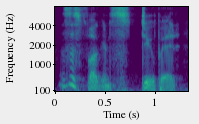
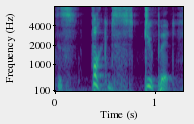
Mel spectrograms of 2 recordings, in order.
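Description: First: Whispered grumble; muttered whisper. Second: Whispered grumble again; muttered whisper. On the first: Grumbling about being sent inside, whispered. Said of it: "And I'm like". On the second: Grumbling at the sponsor's plan, whispered. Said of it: "I'm like". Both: Retold or imitated. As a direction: mutter it under your breath.

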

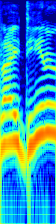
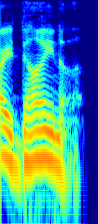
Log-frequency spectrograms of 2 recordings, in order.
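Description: First: [name] with "dee" in the middle; eye-DEE-na pronunciation. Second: [name] with "dye" in the middle; eye-DYE-na pronunciation. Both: Shown as a demonstration. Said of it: "Is it [name] or [name]?".

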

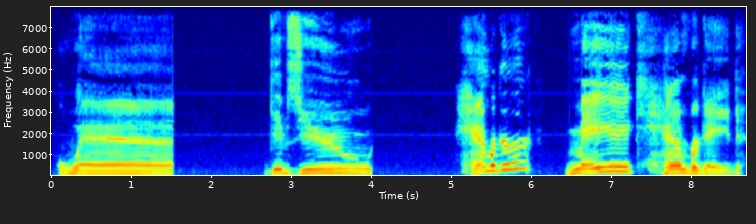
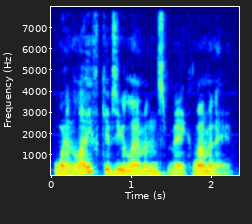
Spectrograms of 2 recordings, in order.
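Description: First: High, slow, silly announcing voice; drawn-out goofy proclamation. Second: Said in the usual way. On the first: Pretend. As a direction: stretch it out like a mock proverb. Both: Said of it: "Can you make a new one for me?".

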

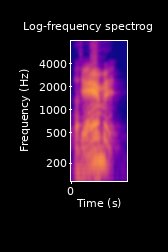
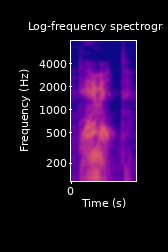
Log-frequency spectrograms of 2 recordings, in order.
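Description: First: Loud, high burst of frustration; exasperated outburst. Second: Said in the usual way. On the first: Real, not acted. Host caught slipping into the accent, loud exasperated outburst. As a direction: blurt it out much louder, half laughing.

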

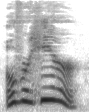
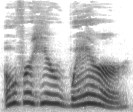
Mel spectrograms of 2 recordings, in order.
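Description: First: High, louder call; calling back. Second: Slow, higher-pitched confused question; puzzled asking. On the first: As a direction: call out so friends can find you. Someone answers, calling in the dark. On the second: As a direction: ask it slowly, totally lost. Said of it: "Trix asked". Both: A narrator's reading.

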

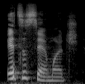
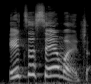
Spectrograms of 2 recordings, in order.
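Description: First: Said in the usual way. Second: Much higher, disbelieving repeat; high incredulous. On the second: Real, not acted. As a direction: squeak it in disbelief.

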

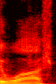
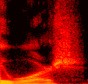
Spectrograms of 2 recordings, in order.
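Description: First: Said in the usual way. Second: Warsh with an R before the SH; added R. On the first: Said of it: "I do say wash". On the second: Shown as a demonstration. Explaining an East Coast habit, warsh with added R. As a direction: say "warsh" as "worsh". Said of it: "I don't say warsh".

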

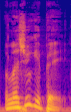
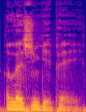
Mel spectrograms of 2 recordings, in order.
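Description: First: "you" lifted and stressed. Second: "unless" punched and falling; stress on unless. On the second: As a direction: lean on "unless". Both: Shown as a demonstration.

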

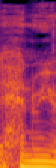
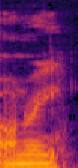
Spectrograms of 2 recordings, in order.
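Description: First: Henry said the English way, HEN-ree; English pronunciation. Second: Henry said the French way, on-REE; French pronunciation. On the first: Asking his co-host about the player's name, English pronunciation of Henry. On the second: Asking his co-host about the player's name, French pronunciation of Henry. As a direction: say Henry like the French surname, silent H. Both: Shown as a demonstration.

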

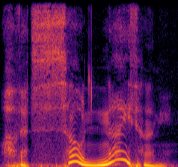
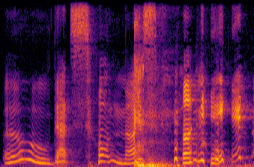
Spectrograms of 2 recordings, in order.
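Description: First: Sweet feminine demo. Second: Slow, lightly higher, laughing through it; half-hearted feminine try. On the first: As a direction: coo it out like a doting woman. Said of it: "answer with something really feminine". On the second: Wife practicing the girly reply, laughing at herself. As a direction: attempt the sweet line but crack up. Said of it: "It was not feminine". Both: Shown as a demonstration.

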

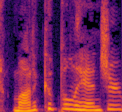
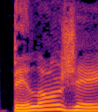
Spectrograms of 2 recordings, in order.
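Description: First: Belanger said the American way, puh-LAN-jer; Americanized Belanger. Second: Belanger said the French way, bay-lahn-zhay. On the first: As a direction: Belanger with a hard j and a final r. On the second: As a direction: say Belanger as a French Canadian would. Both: Shown as a demonstration. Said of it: "as I would say it".

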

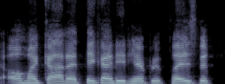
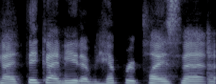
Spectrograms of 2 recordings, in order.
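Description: First: Panicky rush. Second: Said in the usual way. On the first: Retold or imitated. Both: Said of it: "I'm catastrophizing right in front of her".

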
